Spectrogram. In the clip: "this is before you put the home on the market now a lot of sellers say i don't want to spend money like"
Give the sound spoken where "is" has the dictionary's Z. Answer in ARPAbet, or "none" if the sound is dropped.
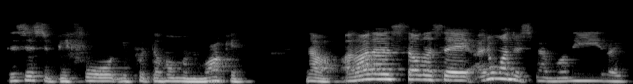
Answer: Z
